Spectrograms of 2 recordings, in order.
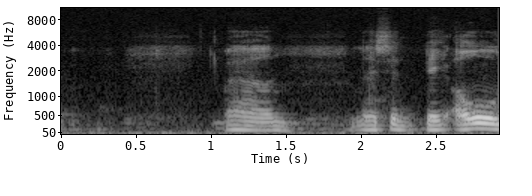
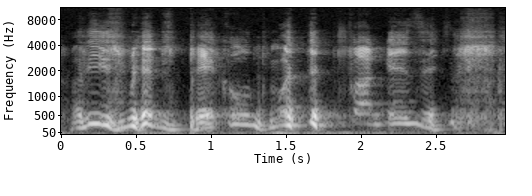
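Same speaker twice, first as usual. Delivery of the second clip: slower, half-laughing disbelief; slow laughing disgust; 11 semitones higher, 6 dB louder, slower than usual. Retold or imitated. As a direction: drag it out while laughing at the ribs. Disgusted at the vinegar ribs.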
